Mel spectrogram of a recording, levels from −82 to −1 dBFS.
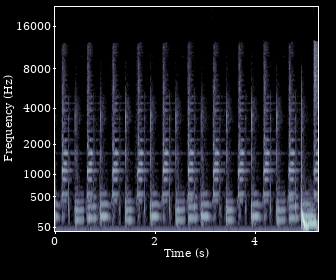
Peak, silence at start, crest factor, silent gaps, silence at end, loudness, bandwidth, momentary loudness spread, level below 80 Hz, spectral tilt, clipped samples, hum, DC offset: -8 dBFS; 0 s; 20 dB; none; 0 s; -30 LUFS; 13 kHz; 8 LU; -36 dBFS; -4.5 dB/octave; under 0.1%; none; 0.3%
